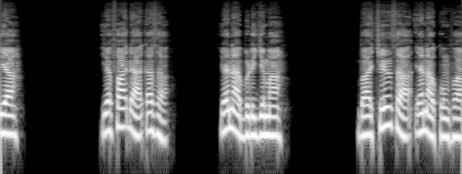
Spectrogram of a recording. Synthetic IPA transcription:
jaː˦ | jaː˦ɸaː˦ɗa˨ʔa˨kʼɐ˦s̬a˨ | jɐ˦naː˨bɪ˦ɽɡʲɪ˦maː˦ | baː˨kʲɪ˦nsa˨jɐ˦naː˨kʷʊ˦mɸaː˦

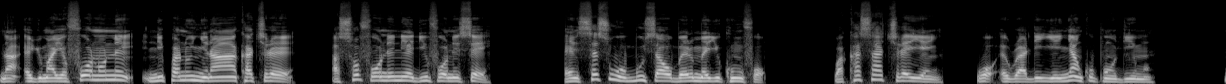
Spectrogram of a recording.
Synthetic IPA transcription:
nã˨ʔæ˨d͡ʑᶣu˨mã˨jɛ˨fʊ˦ɔ˦nʊ̃˦nɪ̃˦n̩˦nĩ˦pʰa˦nʊ̃˦ɲĩ˨nãː˦kʰa˦t͡ɕʰɪ˨ɾɛ˨ | a˨sɔ˦fʊ˦ɔ˦nʊ̃˦nɪ̃˦æ˨di˦fʊ˨˦ɔ˦nʊ̃˦sɛ˦ | ɛ˨n̩˨sɛ˦sʊ˦wɔ˨bu˦sa˦˨wɔ˨bæː˨˦ɾi˦mæ˨ji˦kʰũ˦mfɔ̰˨ | wa˨kʰa˦sa˦t͡ɕʰɪ˨ɾɛ˦jɛ̃˨n | wɔ˨ʔæ˨wu˨ɾa˨dɪ˦jɛ˨˦ɲã˦ŋ˨kʰʊ˦pʰɔ̃˨n˨dĩ˦mʊ̃˦

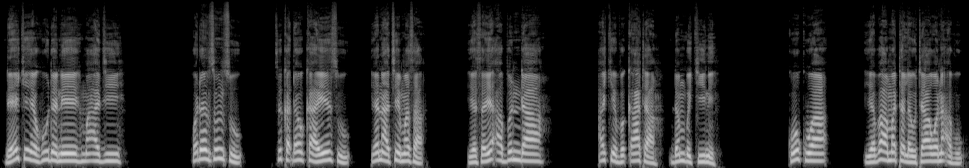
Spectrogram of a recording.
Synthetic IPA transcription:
da˨jɐ˦kʲeː˨jɐ˨ɦuː˦da˨neː˦ma˦ʔa˨d͡ʒiː˦ | wɐ˦ɗɛ˨nsʊ˦nsu˨ | sʊ˦ka˨ɗa˦wkaː˨jeː˦su˨ | jɐ˦naː˨t͡ʃeː˦˨mɐ˦s̬a˨ | ja˨sɐ˨ji˦ʔa˨bɪ˦nda˨ | ʔa˦kʲeː˨bʊ˨kʼaː˦taː˨ | dɔ˦mbɪ˨kʲiː˦neː˨ | kʷoː˦kʷʊ˨wa˦ | jaː˦baː˦˨mɐ˦tɐ˨la˨wtaː˦wɐ˦ni˦ʔa˨bu˨ʔ

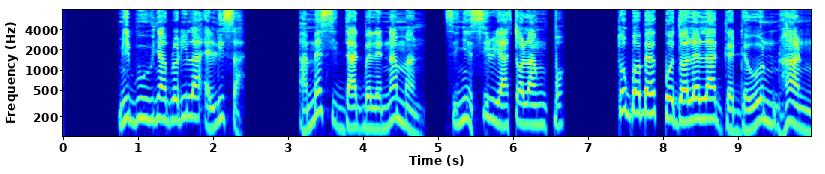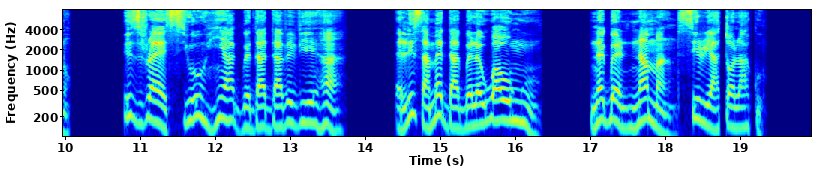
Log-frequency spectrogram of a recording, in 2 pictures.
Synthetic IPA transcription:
mĩ˨bu˨ɲã˨ɡ͡blɔ˨ɖi˦la˦ʔe˨li˦sa̰˨ | a̰˨mẽ˨si˨d̪a˨ɡ͡bɛ˨lɛ˨nã˦mã˨n | si˨ɲɛ̃˦si˦ɾi˦a˨t̪ɔ˦la˦ŋũ˦k͡pɔ˦ | t̪o˦ɡ͡bɔ˦be˦k͡po˦d̪ɔ˨lɛ˦la˦ɡɛ˨ɖe˨wo˦ɦã˦nɔ̰̃˨ | i˦s̬ɾa˦e˨lsi˨wo˦ɦĩ˦ã˦ɡ͡bɛ˨d̪a˨d̪a˨vi˦vi˦e˦ɦã˦ | e˨li˦sa˨mɛ̃˦d̪a˨ɡ͡bɛ˨lɛ˨wu˦a˦wo˦ŋũ˦o˨ | nɛ̃˦ɡ͡bɛ˦nã˦mã˨nsi˦ɾi˦a˨t̪ɔ˦la˦ko̰˨

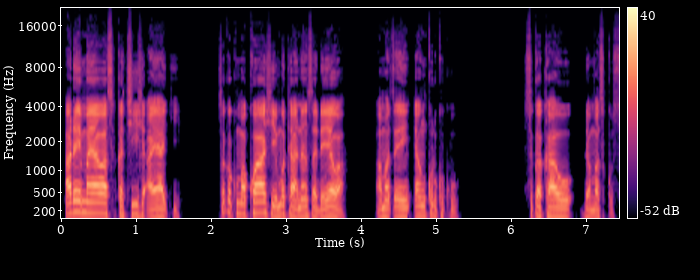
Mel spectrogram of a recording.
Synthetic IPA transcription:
ʔa˦ɽe˦mɐ˦jaː˦waː˦sʊ̥˦ka˨t͡ʃiː˦ʃ̬i˨ʔa˨jaː˦kʲʼiː˨ | sʊ˦ka˨kʷʊ˦ma˦kʷaː˦ʃeː˨mʊ˦taː˨nɛ˦nsa˨da˨jɐ˦waː˨ | ʔa˨mɐ˦sʼɐ˦jɪ˦ŋʔʲj̰ɐ˦ŋkʷʊ˦ɽkʷʊ˨kʷuː˨ | sʊ˦ka˨kaː˦woː˦da˨mɐ˦skʷʊ˨s

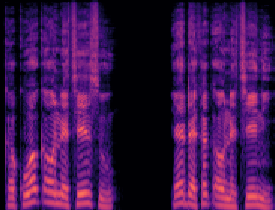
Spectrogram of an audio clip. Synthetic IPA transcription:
ka˨kʷʊ˨wa˦kʼa˨wnɐ˨t͡ʃeː˦su˨ʔ | jɐ˦da˨ka˦kʼa˨wnɐ˨t͡ʃeː˦niː˨

